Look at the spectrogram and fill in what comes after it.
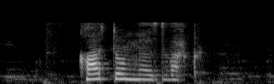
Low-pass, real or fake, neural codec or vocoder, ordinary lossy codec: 7.2 kHz; fake; codec, 16 kHz, 1 kbps, X-Codec, HuBERT features, trained on general audio; MP3, 32 kbps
